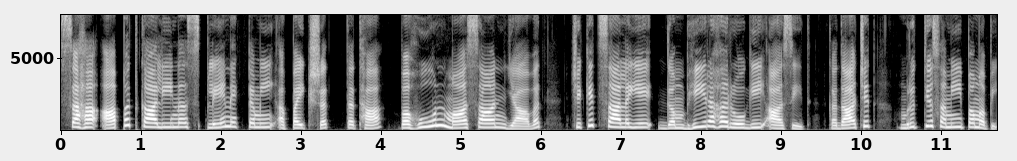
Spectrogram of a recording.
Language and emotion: Sanskrit, neutral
